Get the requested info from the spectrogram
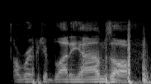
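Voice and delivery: put-on creature voice with an Australian accent. Imagining a four-armed creature who threatens: four-armed creature with Aussie accent. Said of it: "a weird four-armed creature with an Aussie accent".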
